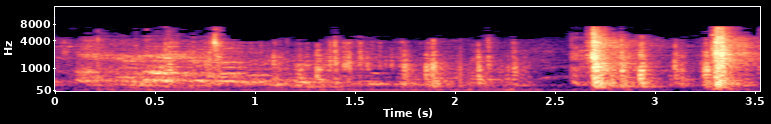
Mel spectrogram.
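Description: footsteps approaching

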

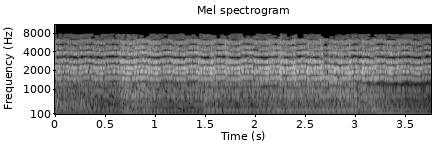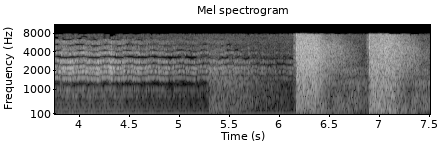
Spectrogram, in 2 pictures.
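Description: gunfire

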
